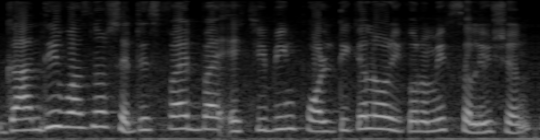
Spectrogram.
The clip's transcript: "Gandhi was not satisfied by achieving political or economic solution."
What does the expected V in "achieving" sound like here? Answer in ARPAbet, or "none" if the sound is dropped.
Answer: B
